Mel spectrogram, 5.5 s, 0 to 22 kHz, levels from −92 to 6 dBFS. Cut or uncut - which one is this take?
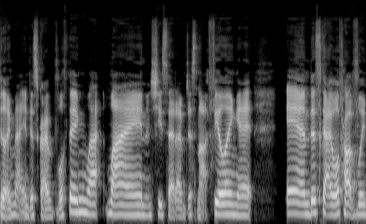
uncut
